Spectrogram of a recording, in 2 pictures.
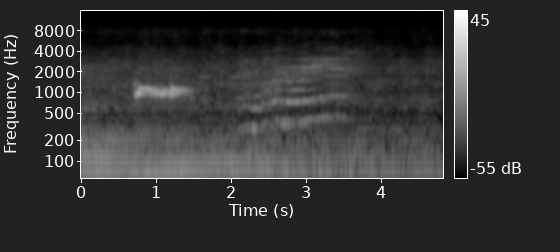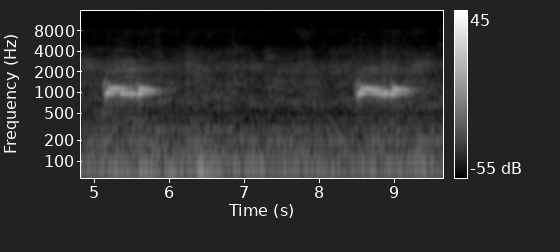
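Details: Zebra dove in energetic master song for training; short low bubbling coos repeated roughly every four seconds, three in all, with a faint rising whistle and low rumbling background noise between.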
